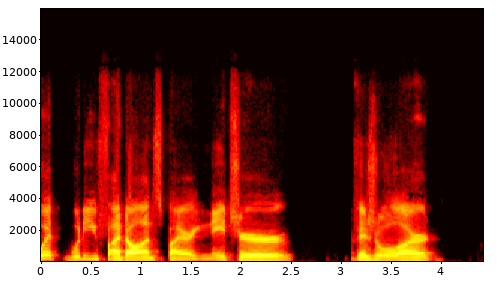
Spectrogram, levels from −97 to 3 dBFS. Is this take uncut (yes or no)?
no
